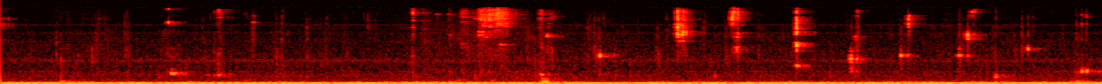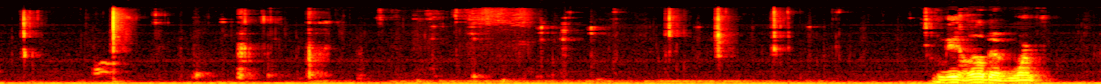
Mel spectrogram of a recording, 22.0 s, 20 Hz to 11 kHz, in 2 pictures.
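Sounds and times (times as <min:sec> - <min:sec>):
low hum: 0:00.0 - 0:22.0
chewing with mouth smacks: 0:00.9 - 0:20.4.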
